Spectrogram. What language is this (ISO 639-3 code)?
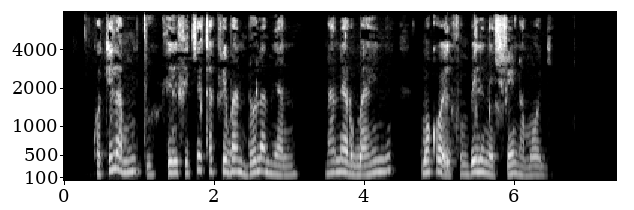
swa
